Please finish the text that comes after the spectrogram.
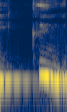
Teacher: நாக்கோட இந்த வாயோட இந்த மேல அன்னத்தோட சென்டர் பகுதியை தொடுறது இச்சு, இஞ்சு. நாவோட முதல் பகுதி அன்னம் தொடுவது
